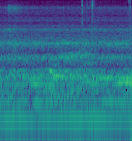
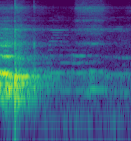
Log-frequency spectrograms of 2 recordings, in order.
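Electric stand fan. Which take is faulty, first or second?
second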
